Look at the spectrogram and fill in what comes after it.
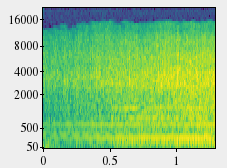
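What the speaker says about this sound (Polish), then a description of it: "te samoloty hałasują" Steady droning WWII fighter plane engines from the game 303 Squadron: Battle of Britain, Hurricanes or Spitfires, a continuous propeller hum with a strong low tone that swells slightly louder over the short stretch, with no talk.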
